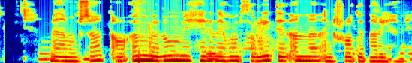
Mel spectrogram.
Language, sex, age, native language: Icelandic, female, 18-19, Icelandic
